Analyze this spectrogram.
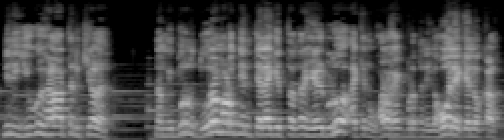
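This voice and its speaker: A man plays a furious husband who hurls rapid, heated reproaches. The recording is slightly dull, and faint music runs underneath. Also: high-pitched, steady tone. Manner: heated and scolding. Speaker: angry husband. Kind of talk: rural family drama acting.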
